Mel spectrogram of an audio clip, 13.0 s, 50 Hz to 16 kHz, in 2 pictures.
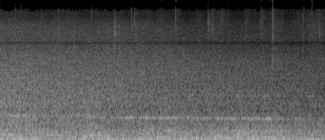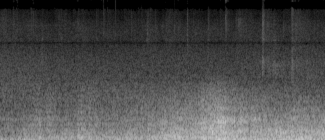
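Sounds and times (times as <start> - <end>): steady rain: 0.0 - 13.0.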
